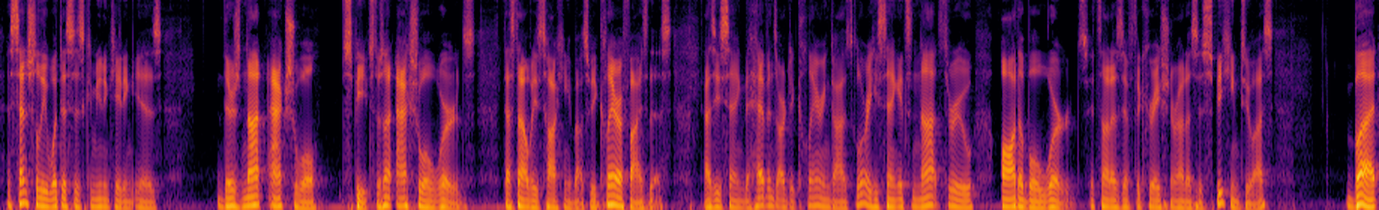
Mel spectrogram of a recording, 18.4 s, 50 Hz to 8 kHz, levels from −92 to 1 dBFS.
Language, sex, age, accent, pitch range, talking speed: English, male, 30-49, American, 95-115 Hz, 175 wpm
